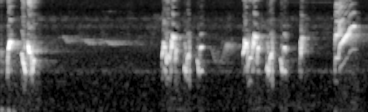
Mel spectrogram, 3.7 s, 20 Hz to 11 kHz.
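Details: Caged stripe-throated bulbul, recorded 7 June 2021: a short gurgling phrase, a faint thin whistle, then several more rapid chirpy warbled bursts ending in an upward-sliding note.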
